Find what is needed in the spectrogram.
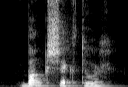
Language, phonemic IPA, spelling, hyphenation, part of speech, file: Dutch, /ˈbɑŋkˌsɛk.tɔr/, banksector, bank‧sec‧tor, noun, Nl-banksector.ogg
- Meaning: alternative form of bankensector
